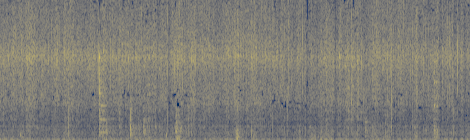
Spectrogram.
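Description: Chopped onions sizzling in a little oil in a stainless steel pot while a wooden spoon stirs them, with irregular scrapes and taps of the spoon against the pot. The onions are being sautéed until translucent. A steady low hum runs underneath.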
